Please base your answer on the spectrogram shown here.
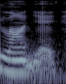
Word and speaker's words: Laine: I say laine because that's the French pronunciation for wool, but it's actually Lanye.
